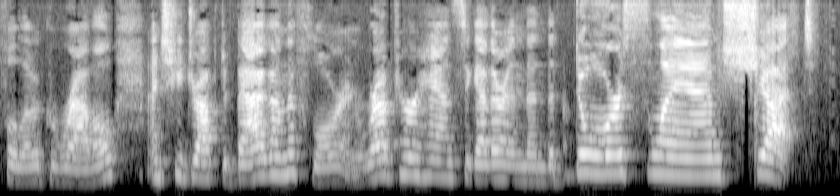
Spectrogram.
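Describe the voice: What is heard here is plain reading aloud.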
